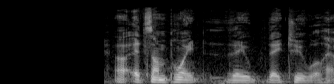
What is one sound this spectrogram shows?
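A middle-aged man speaks calmly and with animation into a microphone.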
